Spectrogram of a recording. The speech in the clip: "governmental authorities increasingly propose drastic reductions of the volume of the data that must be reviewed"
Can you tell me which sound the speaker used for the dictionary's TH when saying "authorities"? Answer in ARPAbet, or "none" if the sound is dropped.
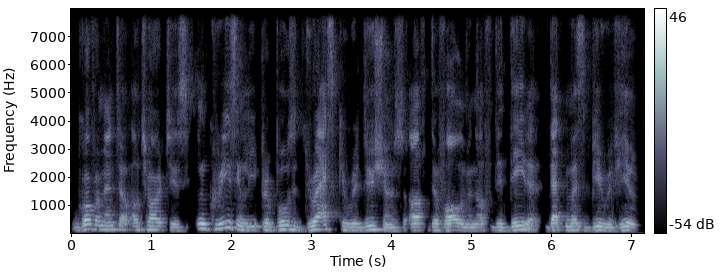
T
